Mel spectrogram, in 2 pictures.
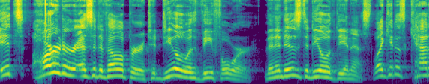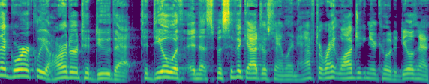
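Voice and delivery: worked-up rant. The speaker catches themselves mid-complaint to listeners: ranting. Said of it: "I'm ranting".

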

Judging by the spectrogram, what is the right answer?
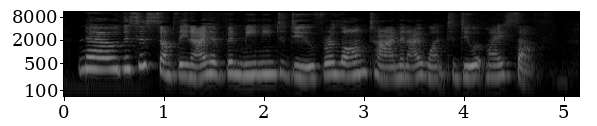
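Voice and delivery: ordinary delivery, nothing marked

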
